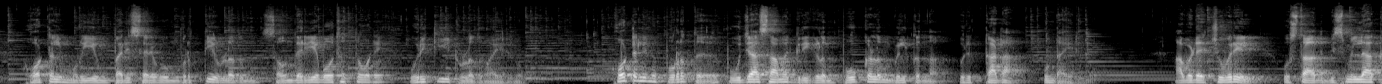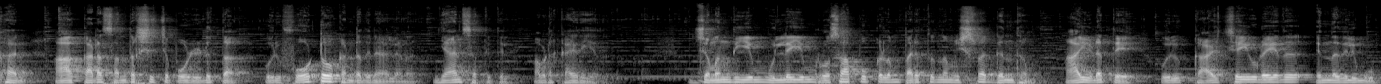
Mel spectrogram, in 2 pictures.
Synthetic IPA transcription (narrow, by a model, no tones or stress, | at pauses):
ho̞ːʈːɐlmurijumpɐɾisɐɾɐʋumʋrɨt̪ːijuɭːɐðumsɐwnd̪ɐɾjɐbo̞ːd̪ʱɐt̪ːo̞ːɽe̞ | oɾukʲːijiʈːuɭːɐðuma̰ːjḭɾunːu | ho̞ːʈːɐlinepurɐt̪ːɨpuːd͡ʑaːsaːmɐɡɾiɣɐɭumpuːkːɐɭumʋilkunːɐ̰o̞ɾukɐɽɐuɳɖa̰ːjiɾunːu | ɐʋiɽe̞t͡ɕuʋɐɾilust̪aːd̪bismilːaːkʰaːn | aːkɐɽɐsɐnd̪ɐrɕit͡ɕːɐpːo̞ːɭe̞ɽut̪ːɐo̞ɾufo̞ːʈːo̞ːkɐɳɖɐðina̰ːla̰ːɳɨ̰ɲaːnsɐt̪jɐt̪ːil | ɐ̰ʋiɽe̞kɐjrijɐ̰ðɨ | d͡ʑemɐnd̪ijumːulːɐjumrosaːpːuːkːɐɭumpɐɾɐt̪ːunːɐmiʂrɐɡend̪ʱɐm | aːiɽɐt̪ːe̞o̞ɾukaːɻt͡ɕːɐjuɽejɐðɨe̞nːɐðilumu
